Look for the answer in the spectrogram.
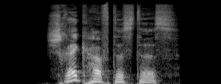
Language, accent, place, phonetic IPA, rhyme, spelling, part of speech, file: German, Germany, Berlin, [ˈʃʁɛkhaftəstəs], -ɛkhaftəstəs, schreckhaftestes, adjective, De-schreckhaftestes.ogg
- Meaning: strong/mixed nominative/accusative neuter singular superlative degree of schreckhaft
